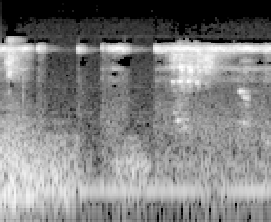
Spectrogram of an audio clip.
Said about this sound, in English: Dude, it's not good. We hear like crickets and junk. Well, I'm in nature right now.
